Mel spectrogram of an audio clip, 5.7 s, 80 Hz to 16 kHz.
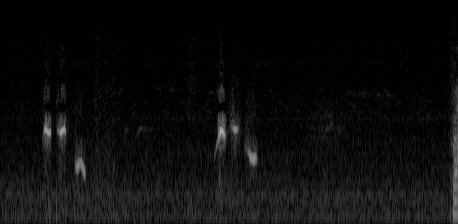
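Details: A boubou calling from a riverbed at sunrise on a July 27, 2016 safari drive, after overnight rain: two short bursts of clear whistled notes, each a pair of high notes then a lower falling one, about two seconds apart, over a low engine hum.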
